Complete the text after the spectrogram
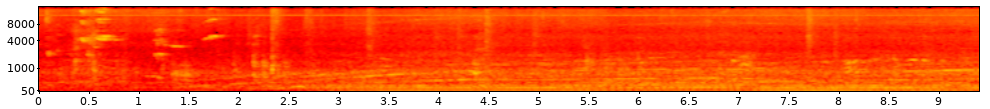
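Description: A bus engine hums and rises in pitch as the bus pulls away.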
